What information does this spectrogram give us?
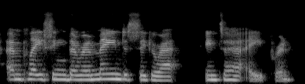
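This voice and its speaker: A woman reads screenplay stage directions as narrator in a measured, descriptive manner. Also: mid-range voice, steady tone, vocal fry, low-quality recording.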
